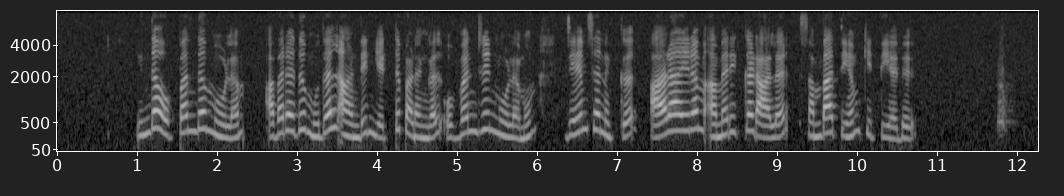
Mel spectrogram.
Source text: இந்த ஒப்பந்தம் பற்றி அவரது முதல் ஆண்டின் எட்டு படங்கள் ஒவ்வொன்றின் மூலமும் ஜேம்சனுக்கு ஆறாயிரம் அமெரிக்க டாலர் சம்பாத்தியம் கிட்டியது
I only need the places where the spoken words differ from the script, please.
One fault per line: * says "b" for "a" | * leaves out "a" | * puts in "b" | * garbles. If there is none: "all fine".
* says "மூலம்" for "பற்றி"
